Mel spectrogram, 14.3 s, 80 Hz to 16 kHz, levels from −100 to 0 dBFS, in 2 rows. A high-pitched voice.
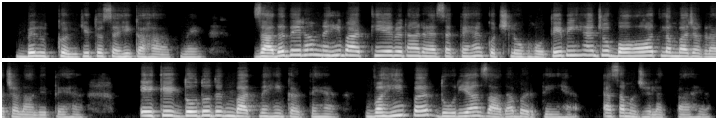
Yes: high, 215 Hz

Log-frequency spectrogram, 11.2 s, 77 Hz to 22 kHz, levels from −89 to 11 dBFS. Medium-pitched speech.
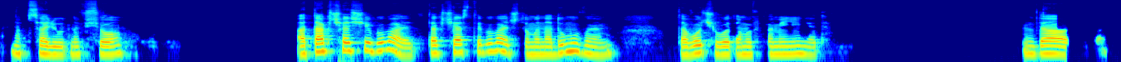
Yes: medium, 170 Hz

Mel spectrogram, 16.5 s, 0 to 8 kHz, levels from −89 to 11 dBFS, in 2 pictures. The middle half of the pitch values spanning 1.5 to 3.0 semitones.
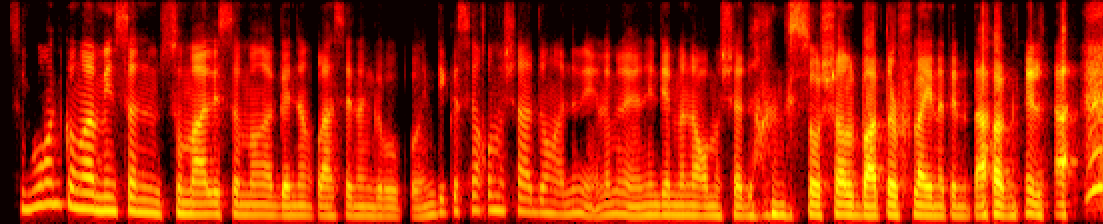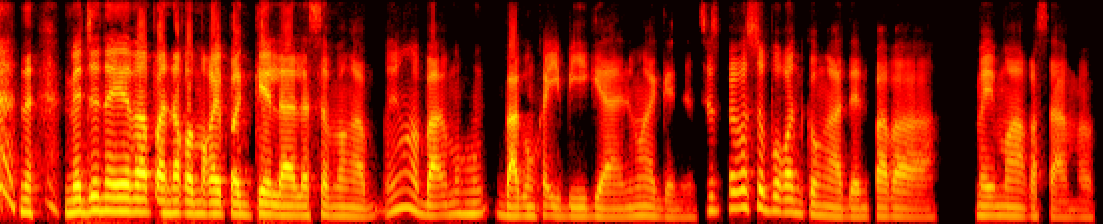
No: average, 4.7 semitones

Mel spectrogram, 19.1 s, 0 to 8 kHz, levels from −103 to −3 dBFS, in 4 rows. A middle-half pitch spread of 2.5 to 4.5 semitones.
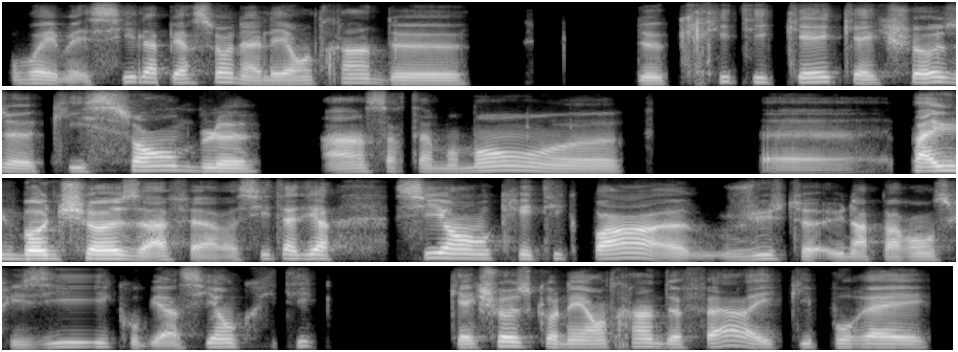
No: average, 4.9 semitones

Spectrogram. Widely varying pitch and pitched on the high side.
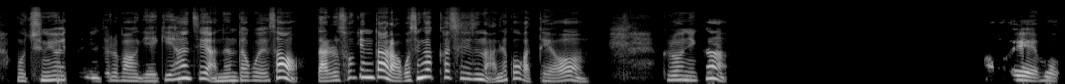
Yes: wide, 8.2 semitones; high, 200 Hz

